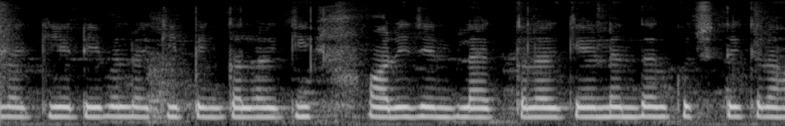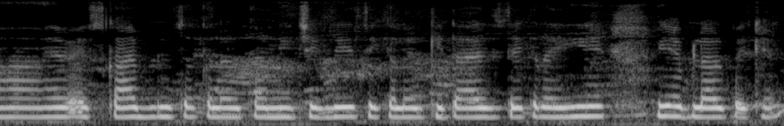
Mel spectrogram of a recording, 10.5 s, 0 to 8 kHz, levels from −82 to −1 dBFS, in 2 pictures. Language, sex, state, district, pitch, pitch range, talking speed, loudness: Hindi, female, Uttar Pradesh, Budaun, 225 Hz, 220-230 Hz, 190 wpm, -25 LUFS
